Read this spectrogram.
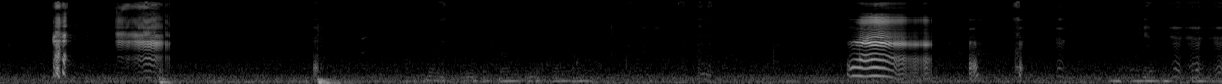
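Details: Newborn baby girl making sounds: brief squeaks, a short whimper and a single high newborn cry over quiet room noise.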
